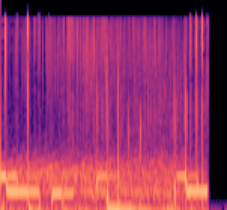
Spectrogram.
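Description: Electronic techno music: a synth line hops between a higher and a lower note over low kick-drum thumps and short hi-hat ticks.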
